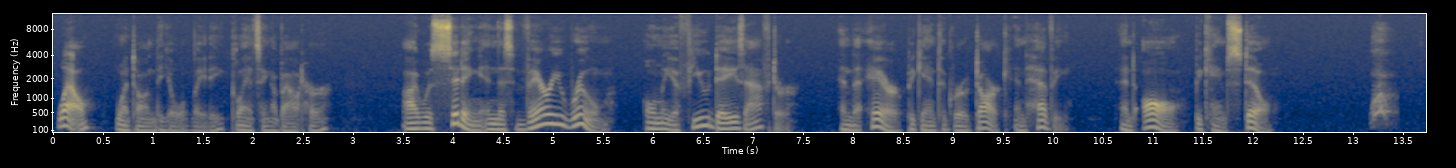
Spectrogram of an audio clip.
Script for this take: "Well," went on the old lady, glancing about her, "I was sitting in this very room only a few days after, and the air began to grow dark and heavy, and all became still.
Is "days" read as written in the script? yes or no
yes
